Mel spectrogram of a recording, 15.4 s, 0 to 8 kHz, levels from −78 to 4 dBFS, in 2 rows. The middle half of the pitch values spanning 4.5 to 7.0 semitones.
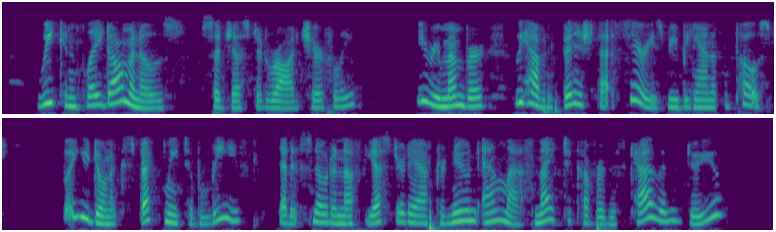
Yes: average, 5.1 semitones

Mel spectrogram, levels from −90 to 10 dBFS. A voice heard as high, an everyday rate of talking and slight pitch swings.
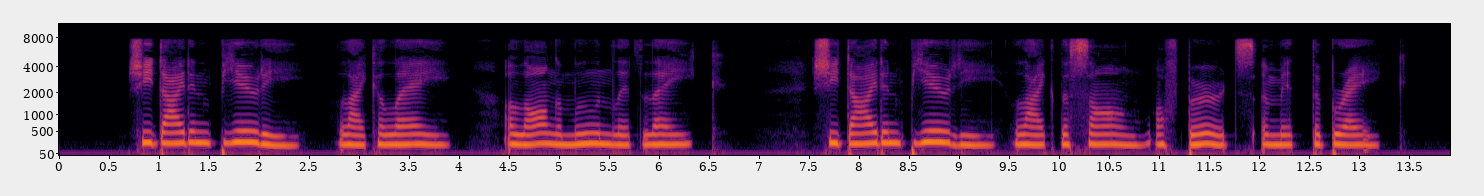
No: high, 210 Hz; slow, 100 wpm; narrow, 1.8 semitones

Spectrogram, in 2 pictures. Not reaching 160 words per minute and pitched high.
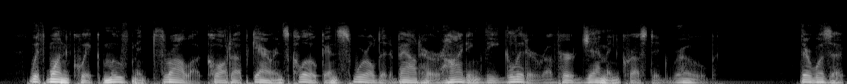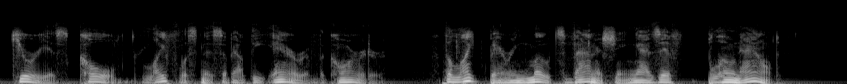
No: average, 150 wpm; very low, 95 Hz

